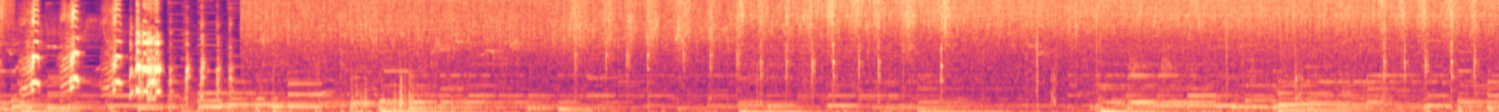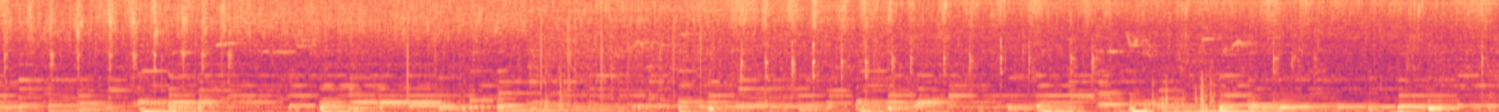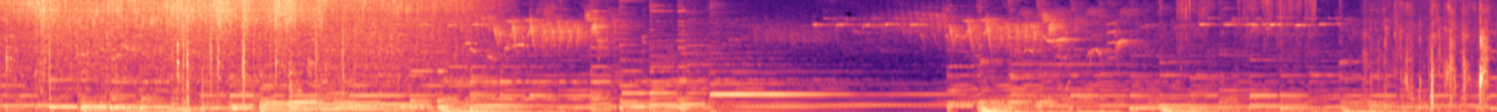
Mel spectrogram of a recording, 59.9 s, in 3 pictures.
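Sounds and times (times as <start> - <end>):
background music: 0.0 - 59.9
vegetables sizzling in oil: 3.1 - 46.8, 58.2 - 59.9.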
